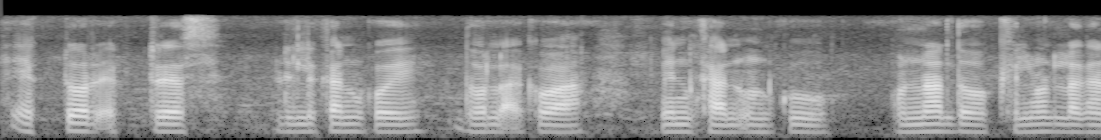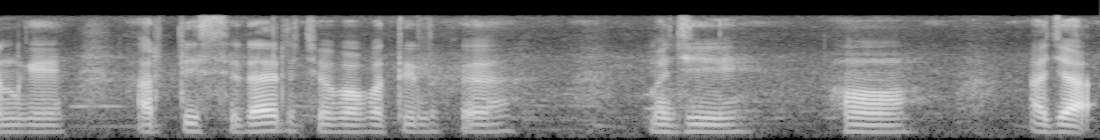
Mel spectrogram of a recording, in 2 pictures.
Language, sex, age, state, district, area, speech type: Santali, male, 45-60, Odisha, Mayurbhanj, rural, spontaneous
